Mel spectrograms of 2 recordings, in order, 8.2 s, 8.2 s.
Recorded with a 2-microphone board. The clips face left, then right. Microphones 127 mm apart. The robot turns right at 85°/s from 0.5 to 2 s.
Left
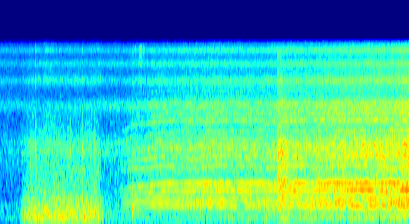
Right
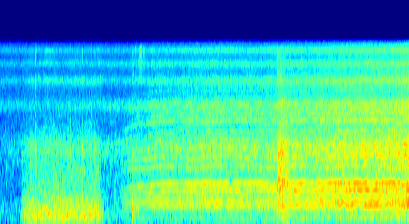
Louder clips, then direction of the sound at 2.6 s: Even; 30° right (ahead or behind).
